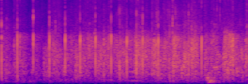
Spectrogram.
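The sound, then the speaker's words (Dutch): An audience applauds steadily, a dense wash of many hands clapping at once with a few sharper claps standing out, sustained at a moderate level throughout. “Ik wil een groot applaus”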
